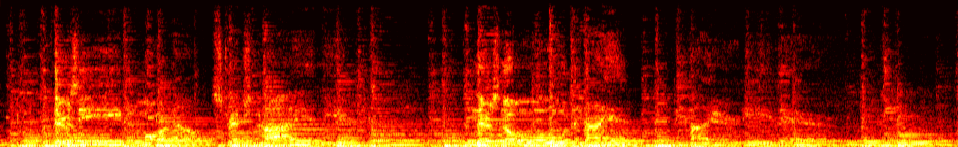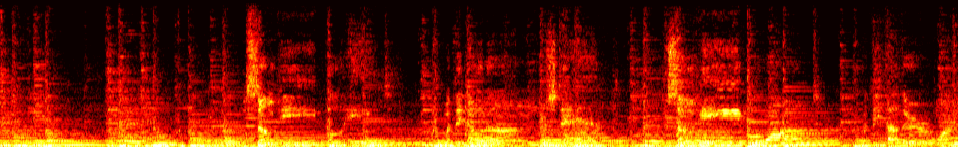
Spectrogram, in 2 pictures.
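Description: Steel-string acoustic guitar strummed in a steady folk accompaniment, with a man singing over it.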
